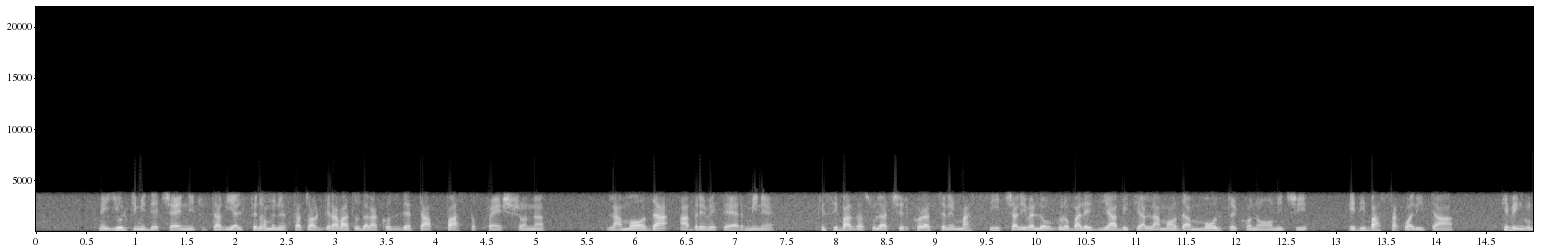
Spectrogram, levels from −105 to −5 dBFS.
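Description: Packet loss with pitch repetition at 0.45 to 0.48 s and 2.25 to 2.28 s: each 30 ms gap, consistent with a single lost packet, is bridged by repeating the last pitch period, giving a brief held, buzzy tone.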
